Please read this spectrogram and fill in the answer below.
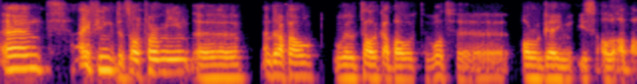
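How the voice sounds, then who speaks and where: A man speaks with a Polish accent at a fairly slow pace. His pitch sits fairly high and his intonation is lively. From Poland. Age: 20s. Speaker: community manager. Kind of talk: livestream presentation. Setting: livestream. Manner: hesitant, many fillers.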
